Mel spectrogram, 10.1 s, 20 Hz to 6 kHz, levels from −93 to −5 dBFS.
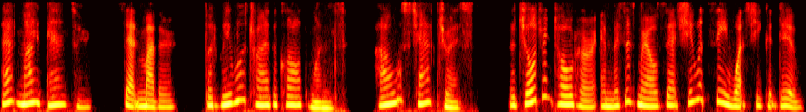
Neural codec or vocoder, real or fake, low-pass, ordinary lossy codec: codec, 16 kHz, 8 kbps, FunCodec, trained on LibriTTS, 25 frames a second; fake; 5.4 kHz; Opus, 32 kbps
